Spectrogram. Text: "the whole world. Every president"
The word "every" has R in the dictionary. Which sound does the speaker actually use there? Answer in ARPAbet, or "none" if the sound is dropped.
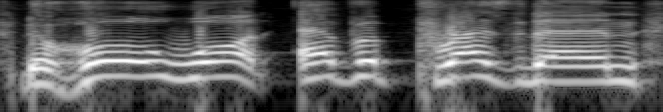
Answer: none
